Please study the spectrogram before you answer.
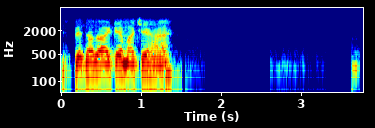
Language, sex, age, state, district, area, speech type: Bengali, male, 18-30, West Bengal, Malda, rural, conversation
